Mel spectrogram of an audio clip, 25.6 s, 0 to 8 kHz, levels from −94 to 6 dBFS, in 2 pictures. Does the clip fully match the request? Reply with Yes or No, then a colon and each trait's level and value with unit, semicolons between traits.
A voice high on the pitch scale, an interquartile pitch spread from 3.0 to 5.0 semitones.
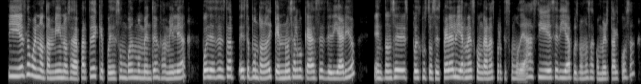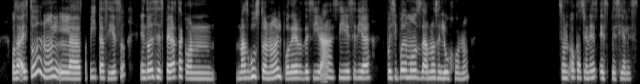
No: high, 235 Hz; narrow, 2.4 semitones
